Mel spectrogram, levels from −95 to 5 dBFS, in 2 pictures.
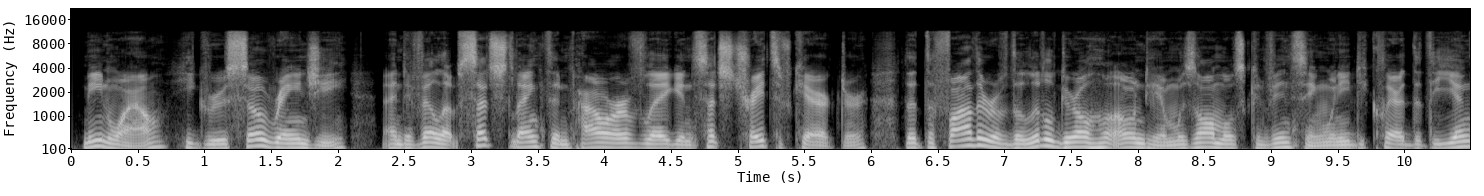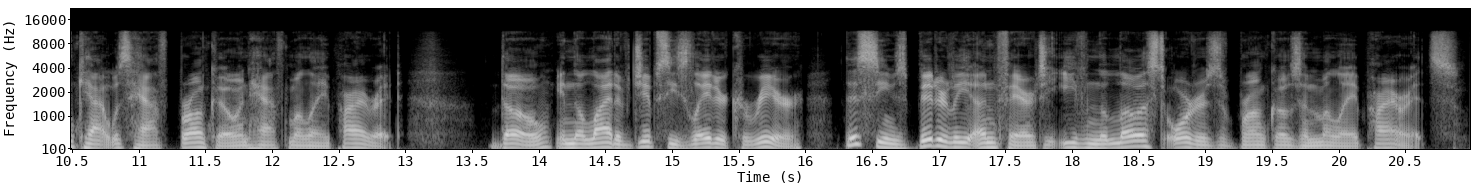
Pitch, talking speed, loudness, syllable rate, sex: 115 Hz, 190 wpm, -20 LUFS, 5.3 syllables/s, male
